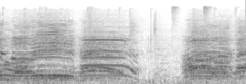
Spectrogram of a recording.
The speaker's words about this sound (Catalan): Així protestaven avui a Gandesa una trentena de persones contra les obres de Naturgy, que està modificant una rotonda per facilitar el trasllat d'uns aerogeneradors a un nou parc eòlic.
